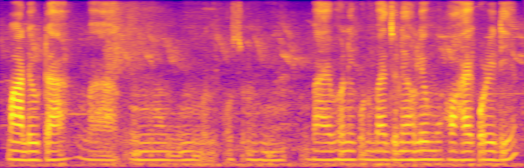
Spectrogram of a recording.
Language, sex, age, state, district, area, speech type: Assamese, female, 30-45, Assam, Dibrugarh, rural, spontaneous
